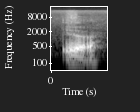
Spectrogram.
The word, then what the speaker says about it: oor: And oor would be over, so it's oor. So, like, if you were going to say Oor Willie at that comic book, exactly same as that, Oor Willie.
